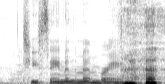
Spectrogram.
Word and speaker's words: tisane: How do you pronounce the word T-I-S-A-N-E? – T-Sane. – T-Sane. Okay, good.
